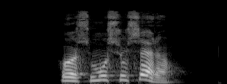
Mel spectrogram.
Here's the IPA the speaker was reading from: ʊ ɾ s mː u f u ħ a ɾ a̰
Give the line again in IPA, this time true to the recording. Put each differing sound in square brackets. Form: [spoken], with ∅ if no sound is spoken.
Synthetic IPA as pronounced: ʊ ɾ s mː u [s] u [s] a ɾ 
